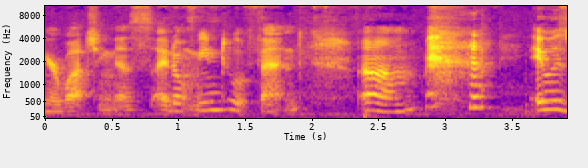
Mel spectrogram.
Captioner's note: laughs nervously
